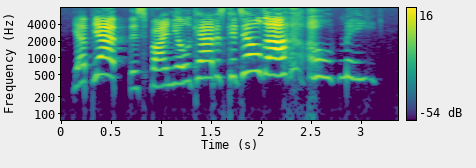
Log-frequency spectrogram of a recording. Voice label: Voiceover Actress; Katilda; Catscratch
